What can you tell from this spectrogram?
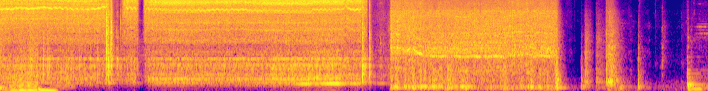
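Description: Cordless drill spinning a polishing wheel on a plastic headlight lens to buff out scratches, running steadily with a whine. It dips twice briefly about two seconds in, and its whine changes pitch about six seconds in. It stops about two seconds later, leaving a few light clicks and knocks as the headlight is handled.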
